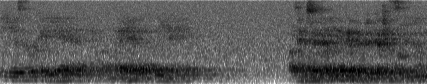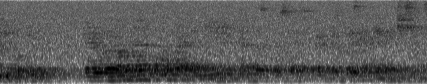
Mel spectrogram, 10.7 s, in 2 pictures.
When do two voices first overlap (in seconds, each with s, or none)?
3.8 s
